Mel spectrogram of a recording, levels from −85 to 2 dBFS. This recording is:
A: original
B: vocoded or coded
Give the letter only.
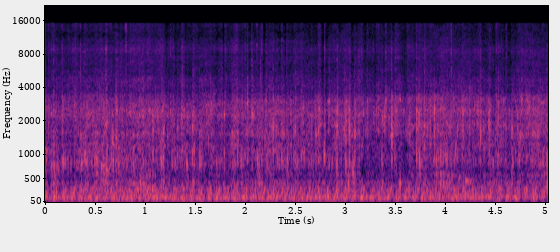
B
